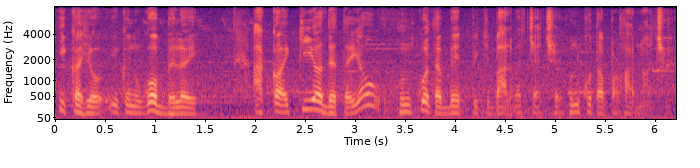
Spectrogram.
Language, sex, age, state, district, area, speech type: Maithili, male, 60+, Bihar, Purnia, urban, spontaneous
